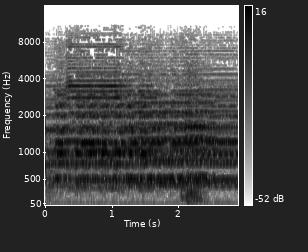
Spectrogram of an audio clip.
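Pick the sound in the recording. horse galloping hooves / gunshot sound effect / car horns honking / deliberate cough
car horns honking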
